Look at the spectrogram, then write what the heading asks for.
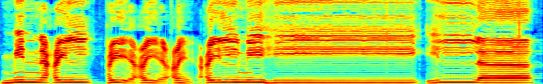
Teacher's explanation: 4 to 5 counts مد صلہ کبریٰ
